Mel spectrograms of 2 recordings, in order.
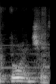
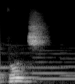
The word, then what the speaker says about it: tunche: Eh me decía que no se dice tunche se dice tunchi tunchi tunchi con i porque los habitantes lo pronuncian como tunchi Ah nosotros obviamente al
